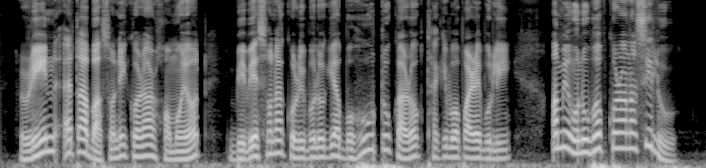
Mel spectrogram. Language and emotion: Assamese, surprised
